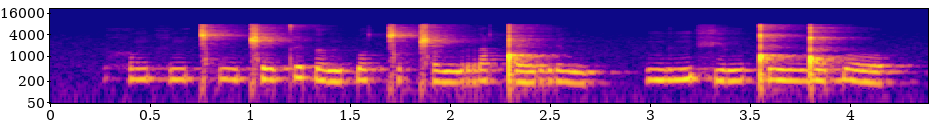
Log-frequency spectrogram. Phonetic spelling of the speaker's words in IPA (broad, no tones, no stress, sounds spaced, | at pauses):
h o ŋ h ʏ ŋ ǀʰ ʏ ŋ ǁ ɨ t ɨ ɗ ɤ ŋ k͡p o ǀ ʏ ǁ ɤ ŋ r ɑ ǃ ɛ r ʏ ŋ | ŋ ɨ ŋ fʲ ɤ ŋ ǃ ɨ ŋ͡ǃ ʏ ɓ o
